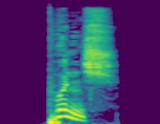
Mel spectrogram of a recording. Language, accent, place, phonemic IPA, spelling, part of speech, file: German, Germany, Berlin, /pʊnʃ/, Punsch, noun, De-Punsch.ogg
- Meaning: punch (beverage)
